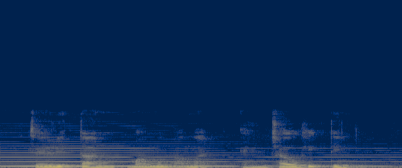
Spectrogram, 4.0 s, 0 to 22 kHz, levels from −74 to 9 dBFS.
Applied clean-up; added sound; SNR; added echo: none; Bowed string instrument; 6 dB; reverberation time 0.5 s.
